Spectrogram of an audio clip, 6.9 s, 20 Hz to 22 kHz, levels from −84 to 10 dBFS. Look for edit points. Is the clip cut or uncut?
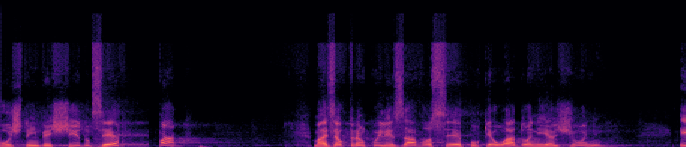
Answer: cut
